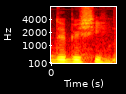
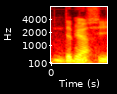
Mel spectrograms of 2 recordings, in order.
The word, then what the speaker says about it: Debussy: Debussy, hoe moet ik het uitspreken? – Claude Debussy. – Debussy, ja. Nou, zat ik in de buurt.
